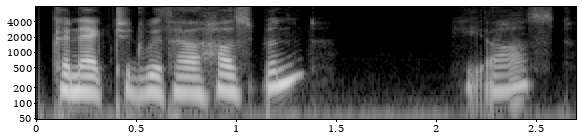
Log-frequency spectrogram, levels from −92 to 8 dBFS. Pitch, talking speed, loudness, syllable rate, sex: 185 Hz, 135 wpm, -19 LUFS, 5.3 syllables/s, female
